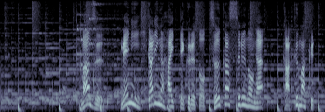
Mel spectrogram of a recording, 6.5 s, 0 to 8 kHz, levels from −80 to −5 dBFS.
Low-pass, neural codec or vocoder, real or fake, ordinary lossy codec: none; none; real; none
